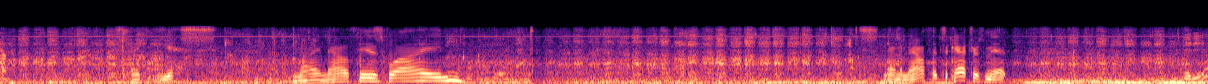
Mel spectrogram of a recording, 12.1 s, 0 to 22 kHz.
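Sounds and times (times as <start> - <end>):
dog panting fast: 0.0 - 3.5, 5.1 - 12.0.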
